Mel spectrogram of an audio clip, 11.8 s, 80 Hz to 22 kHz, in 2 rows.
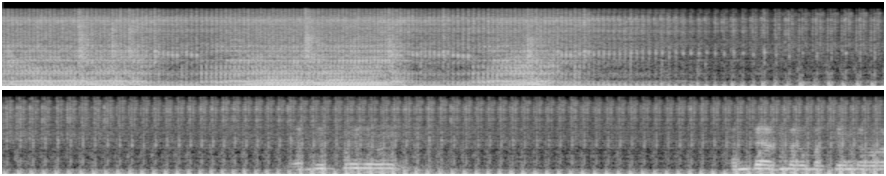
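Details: Honda TMX125 single-cylinder after a new stator and CDI: catches and idles with a loud, rapid tapping clatter and uneven pops; the intake valve is worn thin and needs a valve job.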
